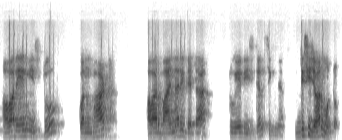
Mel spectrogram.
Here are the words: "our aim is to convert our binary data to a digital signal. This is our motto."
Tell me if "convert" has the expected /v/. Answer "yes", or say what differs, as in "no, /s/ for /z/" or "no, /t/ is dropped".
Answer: no, /b/ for /v/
